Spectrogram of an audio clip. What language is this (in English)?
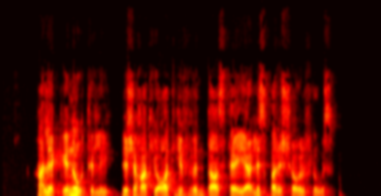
Maltese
